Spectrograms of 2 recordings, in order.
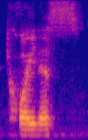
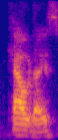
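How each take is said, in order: First: The surname sounds like the word coitus. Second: The surname sounds like the words cow dice. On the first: The speaker calls it wrong. "You pronounce that David Coitus" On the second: The speaker calls it right. "it's a Danish last name pronounced cow dice"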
